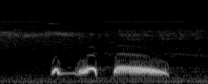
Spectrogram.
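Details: Single 'kuk 1' phrase from a spotted dove, played to lure and train other doves: two brief separated hooting notes, then one drawn-out, slightly falling coo, with light steady hiss in the background.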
